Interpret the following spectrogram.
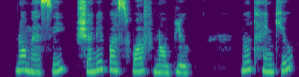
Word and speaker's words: soif: Non merci, je n'ai pas soif non plus. No thank you, again je n'ai pas, I do not have. Soif, it means thirst. Remember that OI is pronounced as OA.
